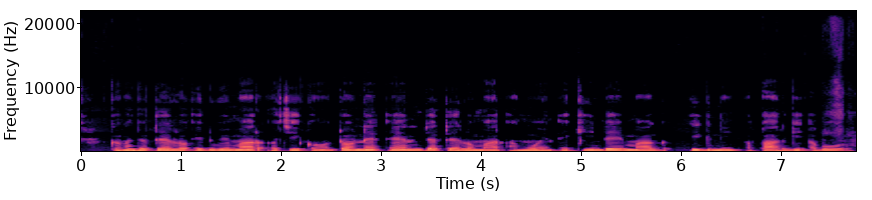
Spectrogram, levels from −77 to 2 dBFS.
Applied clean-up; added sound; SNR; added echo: none; none; none; none.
